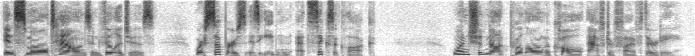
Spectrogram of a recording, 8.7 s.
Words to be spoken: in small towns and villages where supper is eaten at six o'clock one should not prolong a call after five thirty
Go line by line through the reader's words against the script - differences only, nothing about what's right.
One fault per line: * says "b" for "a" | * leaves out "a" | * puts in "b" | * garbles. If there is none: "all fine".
* says "suppers" for "supper"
